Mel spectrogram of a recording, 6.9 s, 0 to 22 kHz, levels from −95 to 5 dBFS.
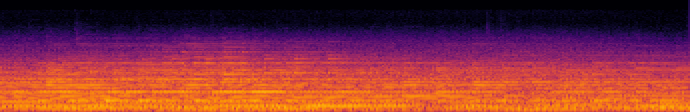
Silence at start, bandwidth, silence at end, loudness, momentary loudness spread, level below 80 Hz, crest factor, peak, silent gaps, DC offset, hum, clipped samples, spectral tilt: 0 s; 7 kHz; 0 s; -17 LUFS; 5 LU; -32 dBFS; 14 dB; -2 dBFS; none; under 0.1%; none; under 0.1%; -8.5 dB/octave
